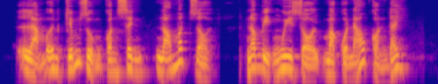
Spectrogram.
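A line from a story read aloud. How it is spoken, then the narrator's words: Louder wailing. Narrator (Vietnamese): bà lại gào to hơn nữa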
